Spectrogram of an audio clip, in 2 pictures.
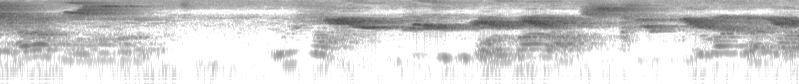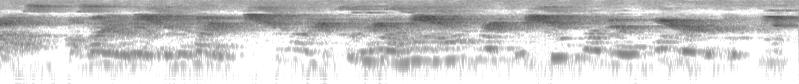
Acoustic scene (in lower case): park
